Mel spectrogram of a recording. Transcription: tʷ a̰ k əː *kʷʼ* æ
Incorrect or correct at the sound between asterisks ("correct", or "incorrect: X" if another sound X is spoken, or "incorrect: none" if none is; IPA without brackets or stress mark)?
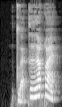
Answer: incorrect: qʷ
